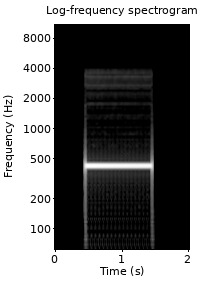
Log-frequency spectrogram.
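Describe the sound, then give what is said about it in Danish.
One loud, steady electronic phone ringing tone lasting about a second, a single flat pitched beep with clean start and stop, heard alone with no voices, as a phone call is placed to someone in Liverpool, United Kingdom. “Lad os øh, lige prøve at ringe til hende og høre, hvordan det står til over i Storbritannien.”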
